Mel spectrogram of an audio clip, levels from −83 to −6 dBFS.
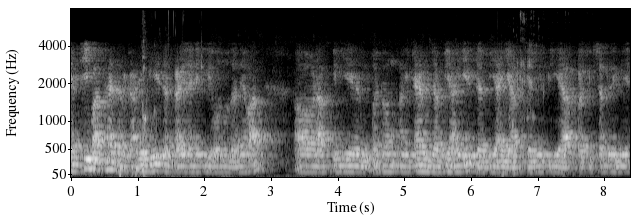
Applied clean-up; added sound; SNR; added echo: none; Bathtub (filling or washing) / Sink (filling or washing); 17 dB; reverberation time 0.9 s.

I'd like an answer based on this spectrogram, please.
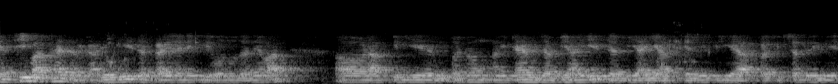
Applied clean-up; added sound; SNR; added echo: neural separator model SepFormer DNS4.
